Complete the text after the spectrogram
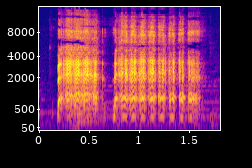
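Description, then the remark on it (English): A goat bleats loudly in two bursts, a short cry followed by a longer, quavering one with a rapid pulsing wobble, then silence. No one speaks. “G G G G G Goat”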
